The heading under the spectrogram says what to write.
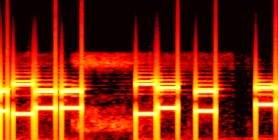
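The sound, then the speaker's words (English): Seven crisp touch-tone beeps from a telephone keypad as a woman's phone number is dialed, in quick groups of three, three, and then one, each tone clear and steady with short pauses between groups. “Thank you for giving us her phone number, and let's see if we can't get to the bottom of it.”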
